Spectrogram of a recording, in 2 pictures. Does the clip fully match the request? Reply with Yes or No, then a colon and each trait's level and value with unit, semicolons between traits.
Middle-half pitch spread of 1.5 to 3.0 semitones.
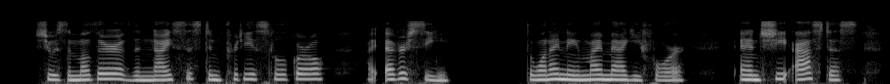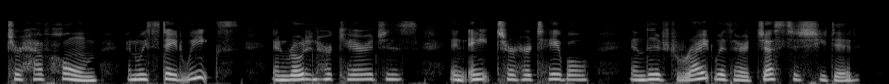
Yes: narrow, 2.4 semitones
